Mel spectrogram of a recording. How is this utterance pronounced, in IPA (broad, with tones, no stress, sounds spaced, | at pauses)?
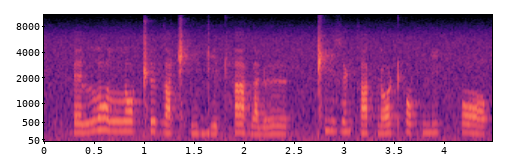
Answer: ɽ ɛ˨ lː ɔ˥˧ lː ɔ˥˧ ǁ ø˥˧ ɡ a˨ ǁʰ i˨ ɡ i˨ ʈʰ a˥˧ ɡ a˨ ɳ ø˥˧ | ǁ i˥˧ z ə˥˧ ɳ k a˨ k ɳ ɔ˥˧ ʈʰ ɔ˥˧ k ŋ i˥˧ kː ɔ˥˧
